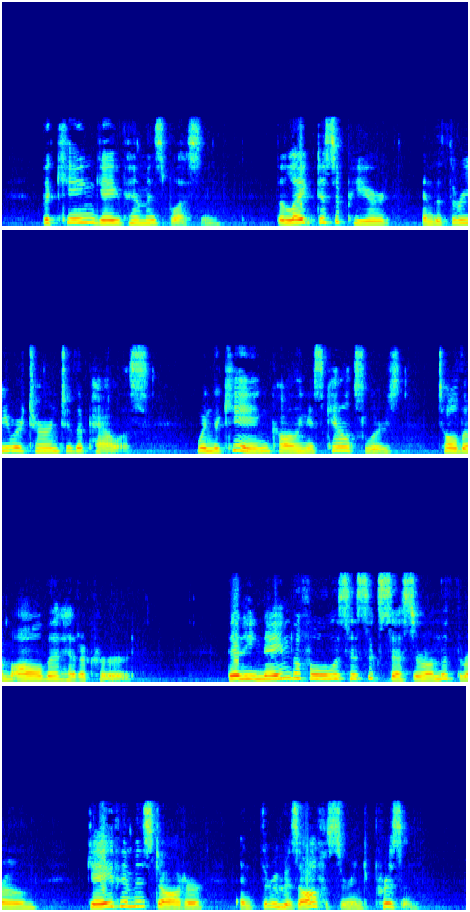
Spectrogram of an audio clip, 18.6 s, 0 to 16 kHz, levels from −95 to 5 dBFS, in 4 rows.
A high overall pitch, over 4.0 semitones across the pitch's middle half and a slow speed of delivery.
No: high, 235 Hz; average, 4.4 semitones; average, 160 wpm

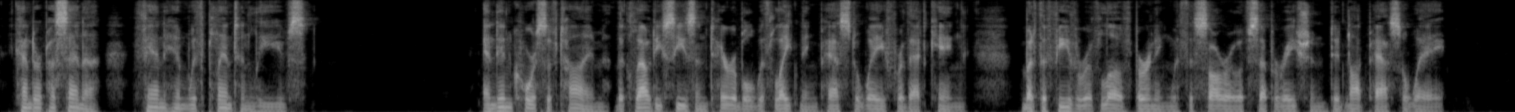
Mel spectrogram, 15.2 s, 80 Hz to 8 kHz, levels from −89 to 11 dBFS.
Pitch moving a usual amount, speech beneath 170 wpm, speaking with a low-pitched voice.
Yes: average, 3.2 semitones; average, 150 wpm; very low, 85 Hz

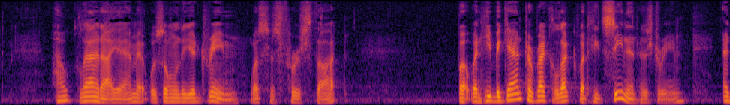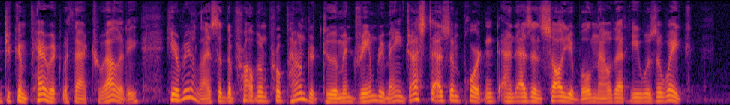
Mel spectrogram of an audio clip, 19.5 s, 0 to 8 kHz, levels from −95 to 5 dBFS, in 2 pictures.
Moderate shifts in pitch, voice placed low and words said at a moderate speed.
Yes: average, 4.1 semitones; low, 115 Hz; average, 170 wpm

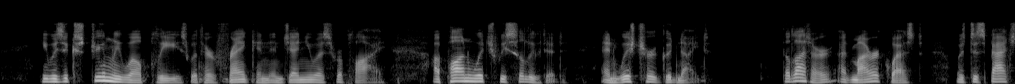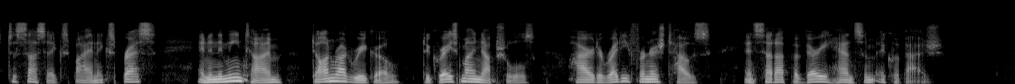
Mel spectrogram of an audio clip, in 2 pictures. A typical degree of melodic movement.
Yes: average, 4.8 semitones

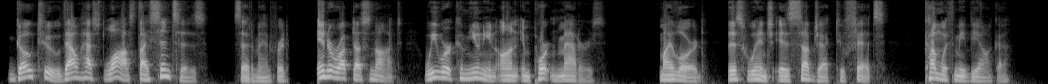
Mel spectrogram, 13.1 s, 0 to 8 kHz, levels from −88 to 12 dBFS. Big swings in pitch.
Yes: wide, 7.5 semitones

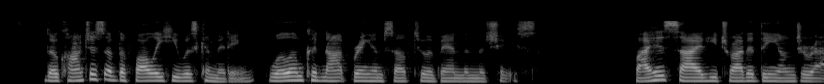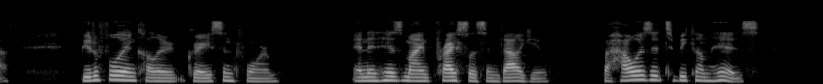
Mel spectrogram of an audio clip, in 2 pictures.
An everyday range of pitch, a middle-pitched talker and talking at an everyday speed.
Yes: average, 3.2 semitones; medium, 165 Hz; average, 160 wpm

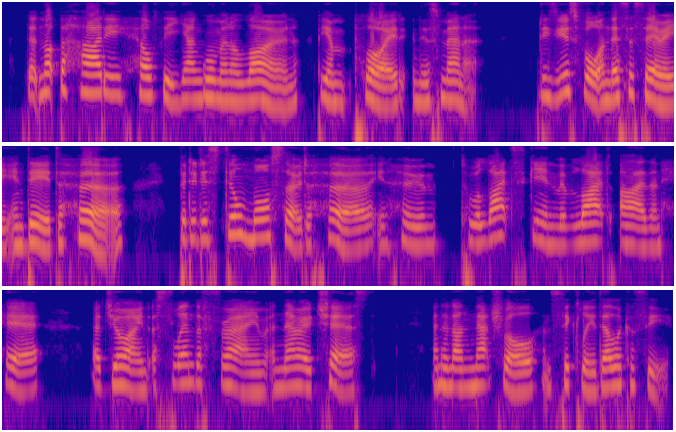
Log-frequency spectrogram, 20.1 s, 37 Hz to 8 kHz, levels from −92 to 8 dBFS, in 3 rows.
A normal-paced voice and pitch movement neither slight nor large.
Yes: average, 160 wpm; average, 3.2 semitones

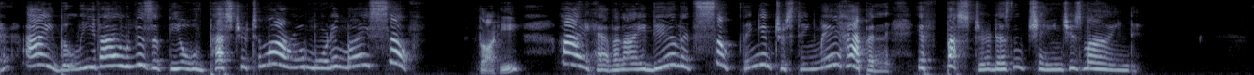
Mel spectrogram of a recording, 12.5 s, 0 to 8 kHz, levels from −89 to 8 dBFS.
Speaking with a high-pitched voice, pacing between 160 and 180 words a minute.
No: very high, 300 Hz; slow, 135 wpm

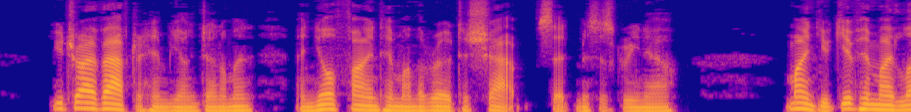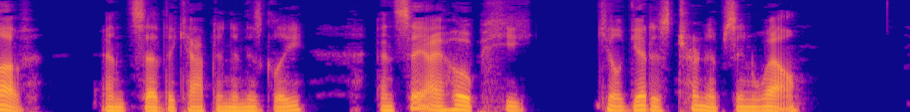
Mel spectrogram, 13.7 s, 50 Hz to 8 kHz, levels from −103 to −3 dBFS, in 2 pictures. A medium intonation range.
Yes: average, 3.8 semitones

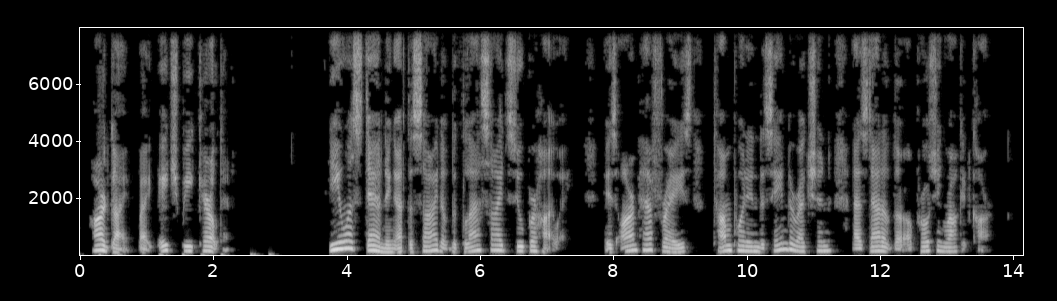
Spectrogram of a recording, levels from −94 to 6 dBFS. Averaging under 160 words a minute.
Yes: average, 150 wpm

